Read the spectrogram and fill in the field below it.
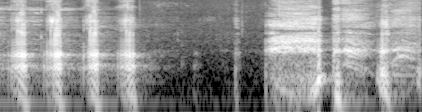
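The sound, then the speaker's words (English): A quick run of four sharp coughs, then a short pause and a longer, rougher coughing fit with some strained vocal sound mixed in. “I'm still getting over this cough.”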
